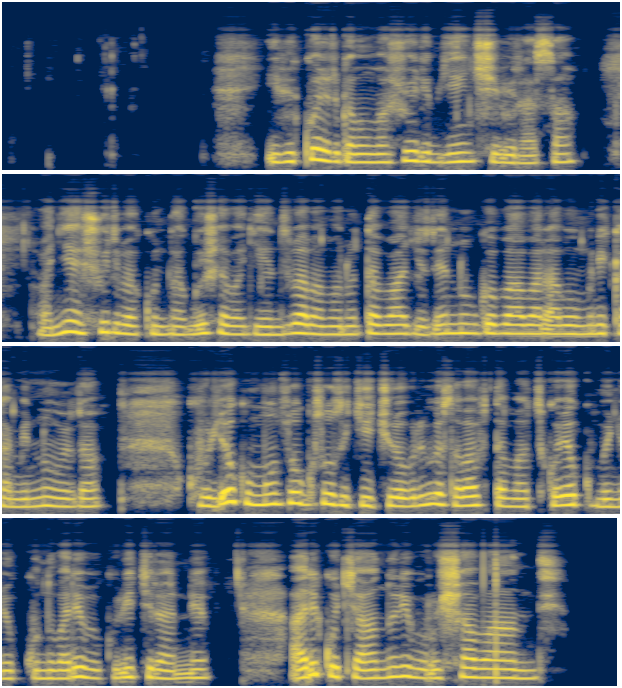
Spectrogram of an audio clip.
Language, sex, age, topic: Kinyarwanda, female, 18-24, education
